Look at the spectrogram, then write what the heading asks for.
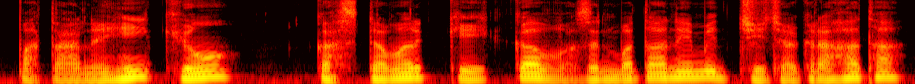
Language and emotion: Hindi, fearful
